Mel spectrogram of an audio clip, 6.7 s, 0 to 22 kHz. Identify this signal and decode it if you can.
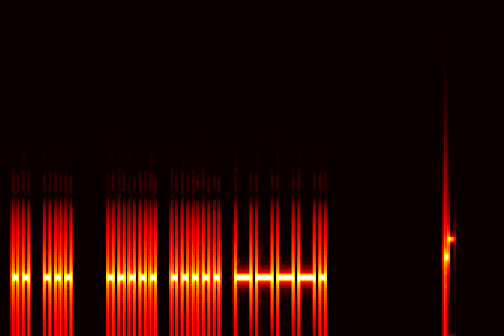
Morse code, heard as a keyed tone, about 17 wpm, 700 Hz. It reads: IS 559
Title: Common QSO Phrases 17wpm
